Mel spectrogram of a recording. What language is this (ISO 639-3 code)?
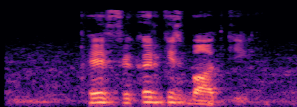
urd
